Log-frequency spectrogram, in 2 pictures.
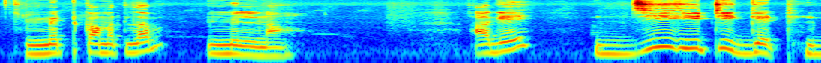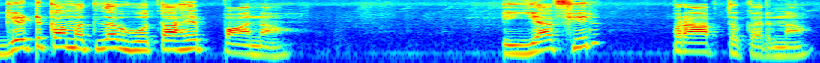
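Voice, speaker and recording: A male English teacher with a slightly high voice gives children a slow, patient phonics lesson. He spells out each word letter by letter and calls his learners "children."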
